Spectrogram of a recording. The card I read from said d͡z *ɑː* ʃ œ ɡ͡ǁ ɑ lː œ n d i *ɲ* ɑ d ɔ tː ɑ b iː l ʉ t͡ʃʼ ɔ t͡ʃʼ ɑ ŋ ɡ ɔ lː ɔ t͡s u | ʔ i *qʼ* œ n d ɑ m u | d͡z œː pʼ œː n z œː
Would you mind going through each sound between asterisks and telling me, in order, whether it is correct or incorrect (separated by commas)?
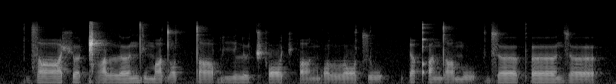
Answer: correct, incorrect, correct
